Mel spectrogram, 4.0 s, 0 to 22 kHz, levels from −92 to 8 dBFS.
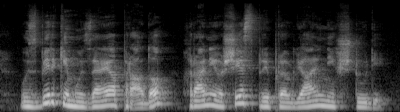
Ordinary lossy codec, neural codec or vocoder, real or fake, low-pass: none; none; real; 19.8 kHz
